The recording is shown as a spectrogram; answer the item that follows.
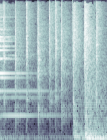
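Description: Percussive outro music with a steady beat. A bright bell-like ding, typical of an animated subscribe-button effect, rings over it for about a second at the start. The deep bass drops out and comes back about a second and a half in.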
